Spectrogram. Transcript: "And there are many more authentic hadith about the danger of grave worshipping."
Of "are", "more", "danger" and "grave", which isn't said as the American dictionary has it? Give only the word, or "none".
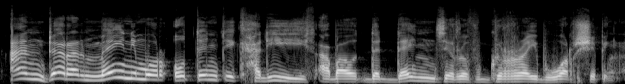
grave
